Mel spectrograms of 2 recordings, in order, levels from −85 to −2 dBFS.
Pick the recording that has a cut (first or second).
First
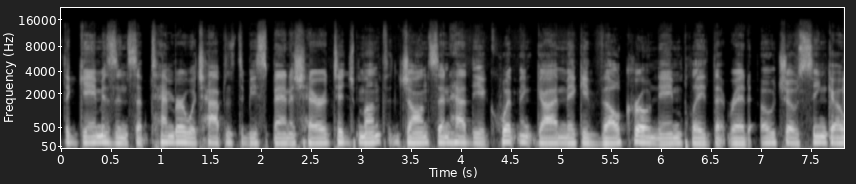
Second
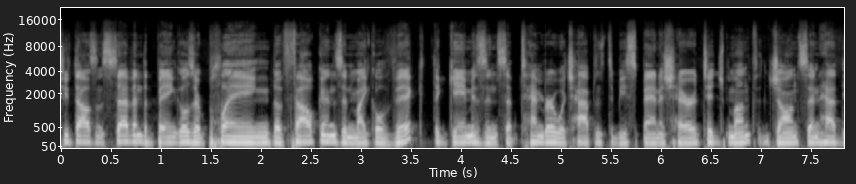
second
